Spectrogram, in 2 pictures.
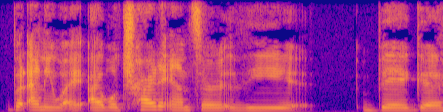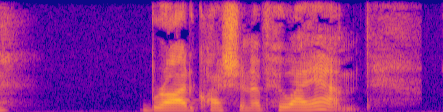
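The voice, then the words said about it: Nasal, sick-sounding voice. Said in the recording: “if my voice sounds a little nasally. I am a little sick.”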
